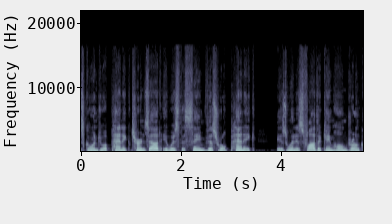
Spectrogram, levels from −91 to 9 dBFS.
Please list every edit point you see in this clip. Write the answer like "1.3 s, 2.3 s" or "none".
1.0 s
